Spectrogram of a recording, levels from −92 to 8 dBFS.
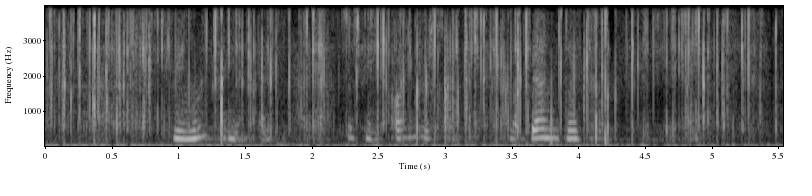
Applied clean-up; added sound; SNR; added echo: neural separator model SepFormer WHAMR!.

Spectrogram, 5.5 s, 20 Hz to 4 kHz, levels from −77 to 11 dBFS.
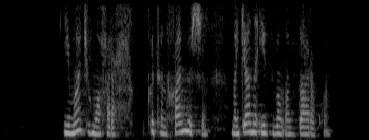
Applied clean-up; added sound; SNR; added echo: none; none; none; none.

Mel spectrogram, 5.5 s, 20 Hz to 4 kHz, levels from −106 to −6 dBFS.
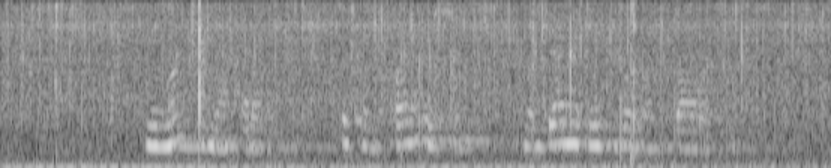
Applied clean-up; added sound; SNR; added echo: none; Frying (food); -2 dB; reverberation time 1.9 s.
